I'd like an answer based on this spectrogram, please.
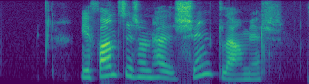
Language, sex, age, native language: Icelandic, female, 11, Icelandic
